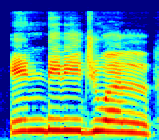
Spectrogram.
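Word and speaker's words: individual: ए एल है ना इसको डुअल नहीं पढ़ देना। जल जुल पढ़ना है। डी यू ए एल जुल। ठीक है? क्या पढ़ेंगे? जुल। इंडिविजुअल।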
